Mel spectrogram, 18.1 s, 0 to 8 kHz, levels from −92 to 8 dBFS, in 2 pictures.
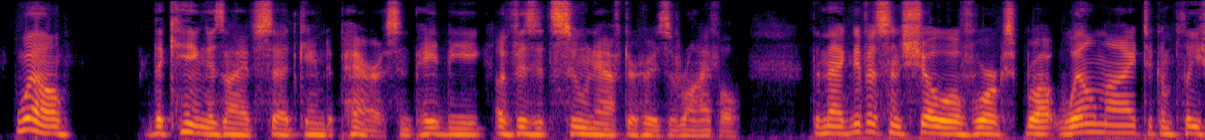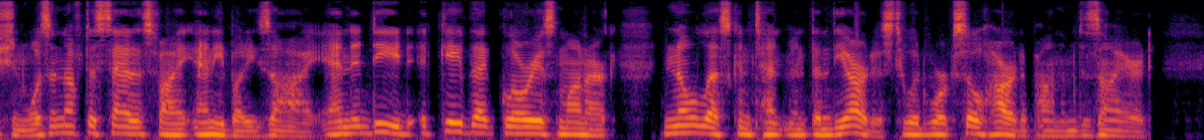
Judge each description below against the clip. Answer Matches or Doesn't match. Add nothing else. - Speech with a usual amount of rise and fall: Matches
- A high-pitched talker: Doesn't match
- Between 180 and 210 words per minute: Matches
